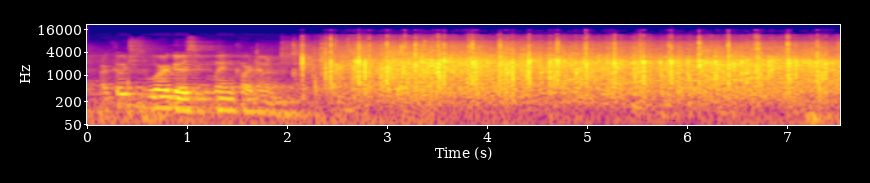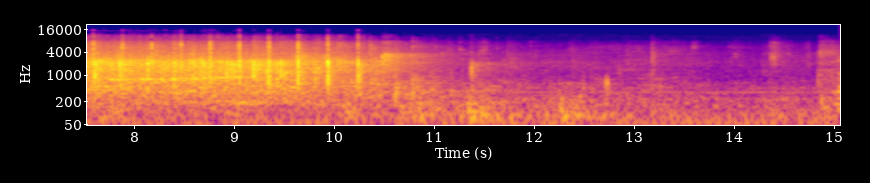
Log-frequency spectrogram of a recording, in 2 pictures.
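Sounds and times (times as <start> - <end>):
audience applauding: 2.0 - 11.8.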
